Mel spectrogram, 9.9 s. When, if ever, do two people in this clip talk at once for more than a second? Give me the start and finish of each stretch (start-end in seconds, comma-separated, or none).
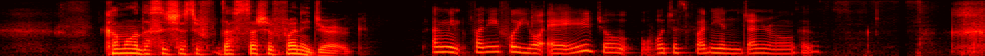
none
